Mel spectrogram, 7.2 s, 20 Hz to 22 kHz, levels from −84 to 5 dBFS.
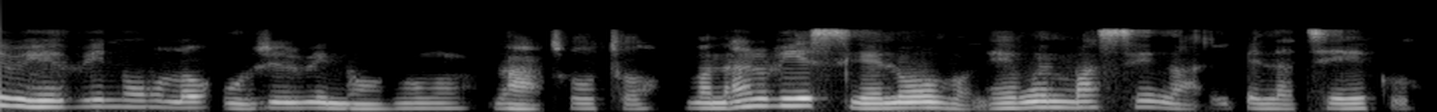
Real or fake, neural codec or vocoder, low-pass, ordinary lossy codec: fake; codec, 16 kHz, 0.8 kbps, ZipCodec; 7.2 kHz; none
